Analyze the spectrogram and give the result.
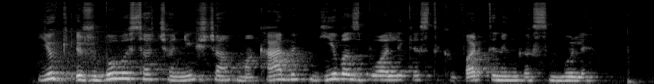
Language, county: Lithuanian, Kaunas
